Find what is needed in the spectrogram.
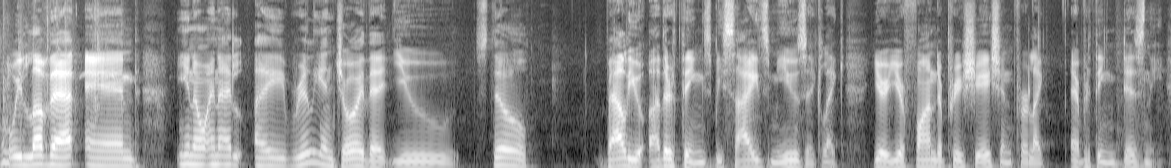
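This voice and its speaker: Using a normal speaking voice, the speaker talks at a fairly slow pace with lively intonation on a very clean recording with a silent background. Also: man, medium pitch for a man. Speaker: radio host. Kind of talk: casual interview. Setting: stage with audience.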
